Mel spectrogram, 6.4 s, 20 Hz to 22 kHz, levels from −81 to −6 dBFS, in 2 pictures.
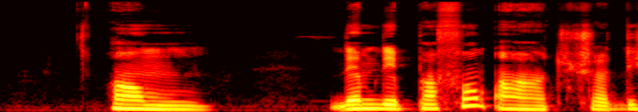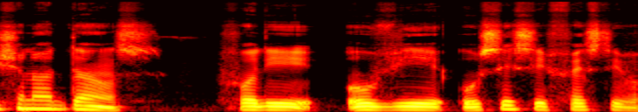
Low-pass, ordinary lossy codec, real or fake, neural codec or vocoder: none; none; real; none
